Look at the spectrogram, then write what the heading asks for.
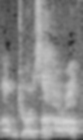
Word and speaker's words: Zaharoff: with emza har off sound like pizza so har the car are off like the switch it's a car off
